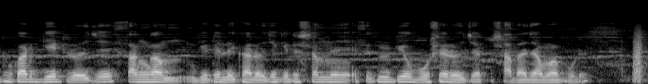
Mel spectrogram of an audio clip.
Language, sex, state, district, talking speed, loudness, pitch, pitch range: Bengali, male, West Bengal, Kolkata, 175 wpm, -19 LUFS, 110 Hz, 105-115 Hz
